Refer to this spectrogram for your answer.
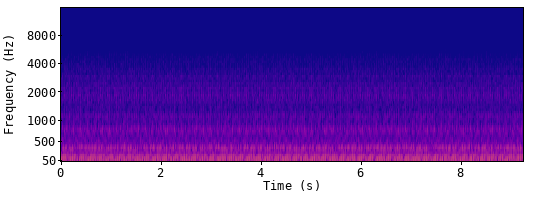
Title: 2006 VW TDI Jetta Knocking and Buzzing sounds behind Passenger side Dashboard￼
